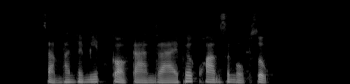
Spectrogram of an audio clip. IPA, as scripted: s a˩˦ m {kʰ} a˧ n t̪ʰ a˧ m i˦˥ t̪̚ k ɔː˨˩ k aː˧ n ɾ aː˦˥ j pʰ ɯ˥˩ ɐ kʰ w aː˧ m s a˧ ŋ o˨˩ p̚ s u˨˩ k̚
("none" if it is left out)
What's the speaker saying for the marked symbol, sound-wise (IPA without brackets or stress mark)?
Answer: pʰ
